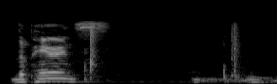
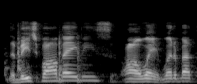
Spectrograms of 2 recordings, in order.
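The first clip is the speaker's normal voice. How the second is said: sudden recall; 4 semitones higher, 9 dB louder than usual. Real, not acted. Suddenly remembers a dream.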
